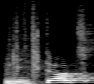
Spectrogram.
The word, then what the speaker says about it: litotes: Litotes en anglais, c'est litotes. Avec le S, litotes.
